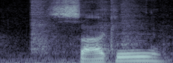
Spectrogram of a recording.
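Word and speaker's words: Psaki: Calls out uh Saki is the P silent.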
